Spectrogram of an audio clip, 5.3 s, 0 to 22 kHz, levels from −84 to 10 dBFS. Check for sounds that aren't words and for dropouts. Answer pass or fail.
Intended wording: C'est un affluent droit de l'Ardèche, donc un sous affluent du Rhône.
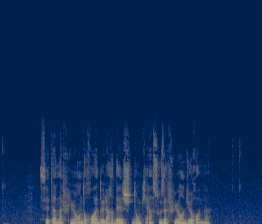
pass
